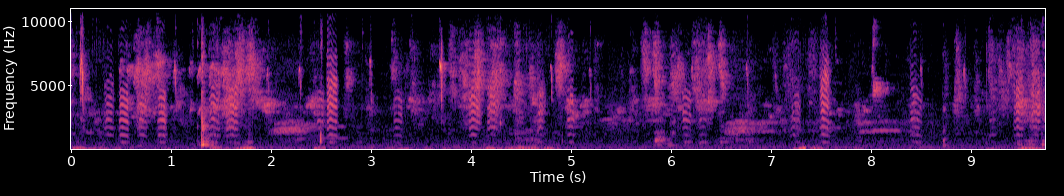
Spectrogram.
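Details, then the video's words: Several playing finches chirp almost without pause: sharp high tweets, brief buzzy trills and a few short whistled notes, mixed with light knocks and rustling. "Cute Birds Chirping Sounds | Beautiful Finches Playing"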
